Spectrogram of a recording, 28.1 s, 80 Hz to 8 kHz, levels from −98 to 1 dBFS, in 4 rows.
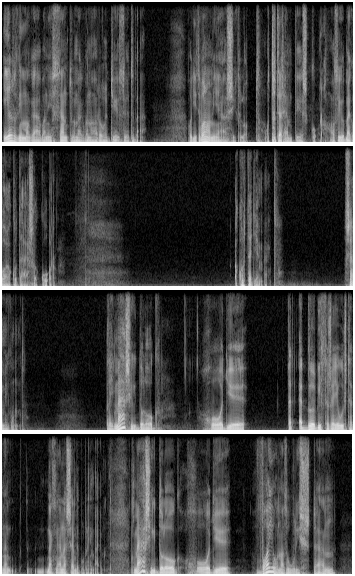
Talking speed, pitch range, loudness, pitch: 95 wpm, 75-90 Hz, -21 LUFS, 80 Hz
